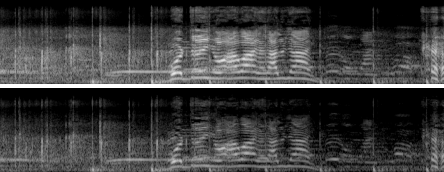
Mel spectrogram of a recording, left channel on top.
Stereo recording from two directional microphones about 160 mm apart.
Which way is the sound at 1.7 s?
15° left (ahead or behind).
